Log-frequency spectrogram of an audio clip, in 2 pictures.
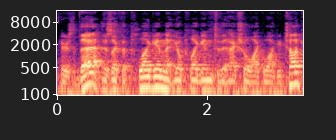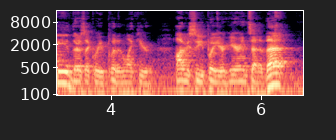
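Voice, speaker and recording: Low-voiced man in an echoey room. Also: expressive, fast talker, a bit bright. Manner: rambling, informal, heavy filler "like". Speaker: product reviewer. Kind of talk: casual unscripted product demonstration. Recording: echoey room with faint background noise.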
